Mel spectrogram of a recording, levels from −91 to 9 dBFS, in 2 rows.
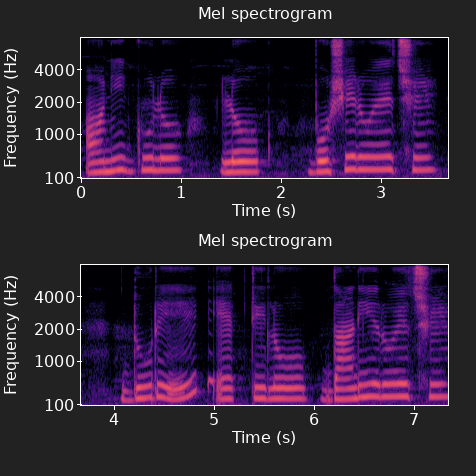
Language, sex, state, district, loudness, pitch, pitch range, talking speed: Bengali, female, West Bengal, Jalpaiguri, -32 LUFS, 235 Hz, 220-260 Hz, 80 wpm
